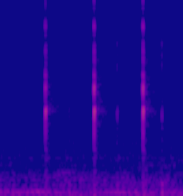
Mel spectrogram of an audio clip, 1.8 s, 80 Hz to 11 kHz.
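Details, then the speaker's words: XM16E1 rifle (U.S. Ordnance build) after the cheap factory hammer was replaced with a genuine Colt hammer to cure a trigger fault: four crisp single clicks, clean reset and release with no double click; trigger now working normally. "Works like it should."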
